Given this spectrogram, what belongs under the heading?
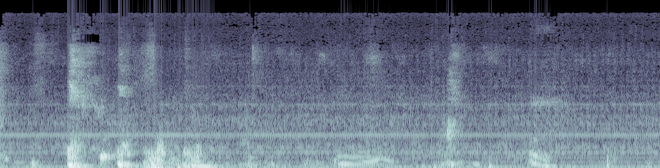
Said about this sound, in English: There is a dog there, there is also silence there.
